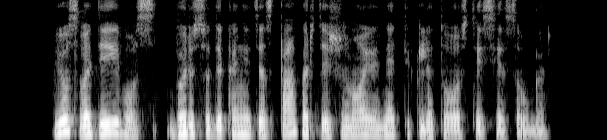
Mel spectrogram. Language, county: Lithuanian, Vilnius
